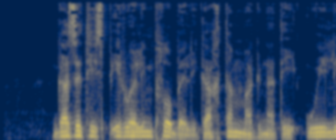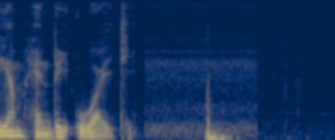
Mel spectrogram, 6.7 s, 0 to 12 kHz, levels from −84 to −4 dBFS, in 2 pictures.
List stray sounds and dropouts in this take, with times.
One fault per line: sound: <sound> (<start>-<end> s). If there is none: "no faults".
sound: thud (5.4-5.8 s)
